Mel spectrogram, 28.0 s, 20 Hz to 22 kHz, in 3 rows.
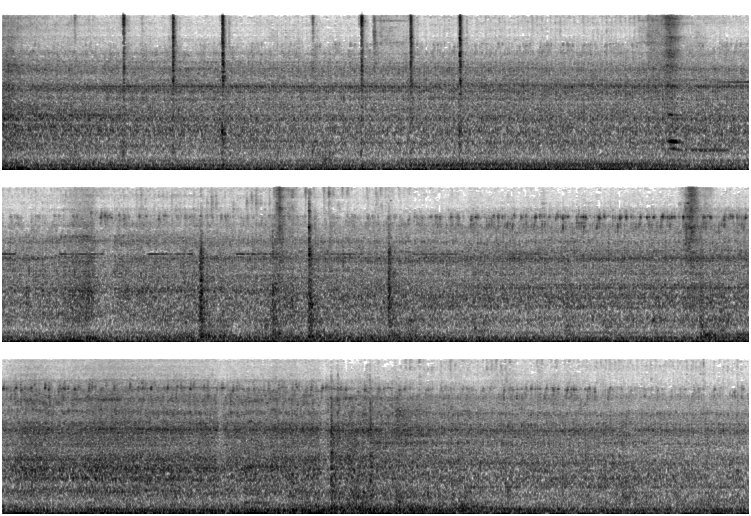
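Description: International 4300 truck's diesel engine idling steadily after start-up.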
